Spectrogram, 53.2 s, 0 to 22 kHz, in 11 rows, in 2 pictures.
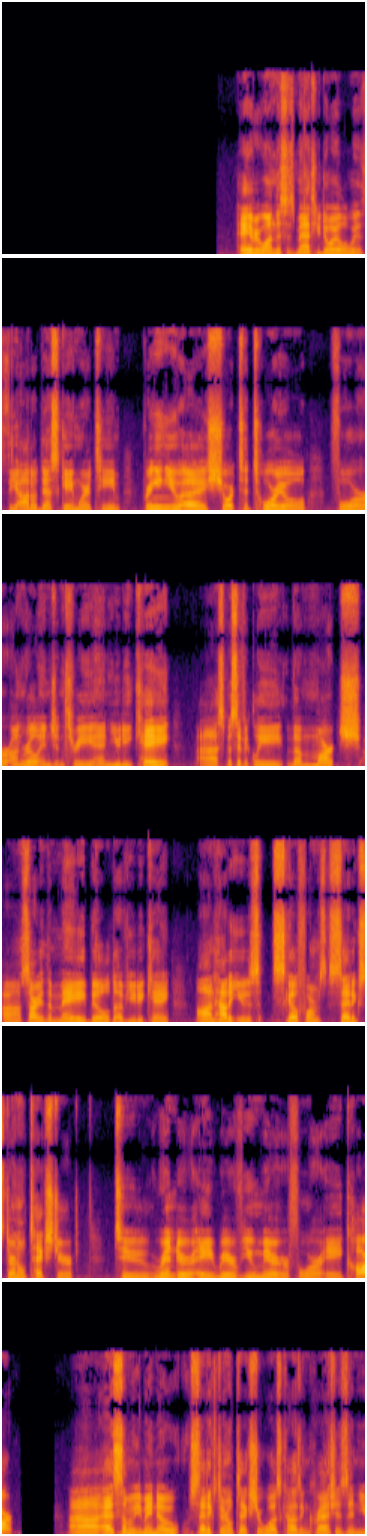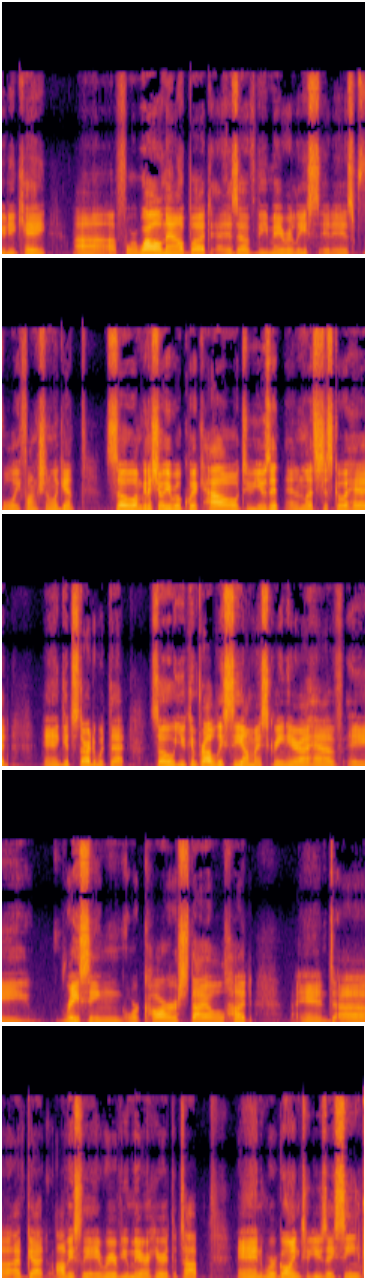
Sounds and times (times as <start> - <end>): Speech: 3.2 - 24.5, 25.1 - 53.2.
